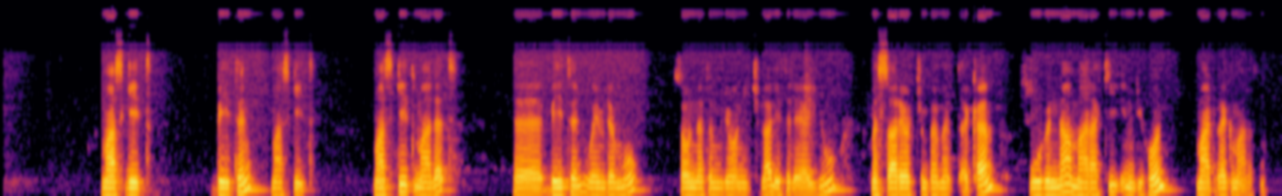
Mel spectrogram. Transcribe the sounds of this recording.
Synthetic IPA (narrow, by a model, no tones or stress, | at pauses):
masɡe̞t̪ʼ | be̞t̪ʰɨnmasɡet̪ʼ | masɡe̞t̪ʼmalət̪ | be̞t̪ʰɨnwɔjɪmd̪əɡmo̞ | səwʊnːət̪ʰɨmliho̞njɪt͡ʃɪlaljɛt̪ʰələjajːu | məsaɾjawo̞t͡ʃːɪnbəmət̪ʼːə̰kʼəm | wʊβɨnːamaɾʔakʰiʔɨnd̪iɦo̞n | mad̪ɾəɡmalət̪nəw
